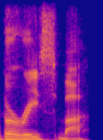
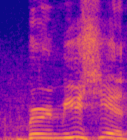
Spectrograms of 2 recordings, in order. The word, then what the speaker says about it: Burisma: Here is a video of the president trying to pronounce the word Burisma. 8 months after his alleged meeting with the Burmese executives. So this Burmese, they say, pronounce it Burmese, a real beautiful company.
